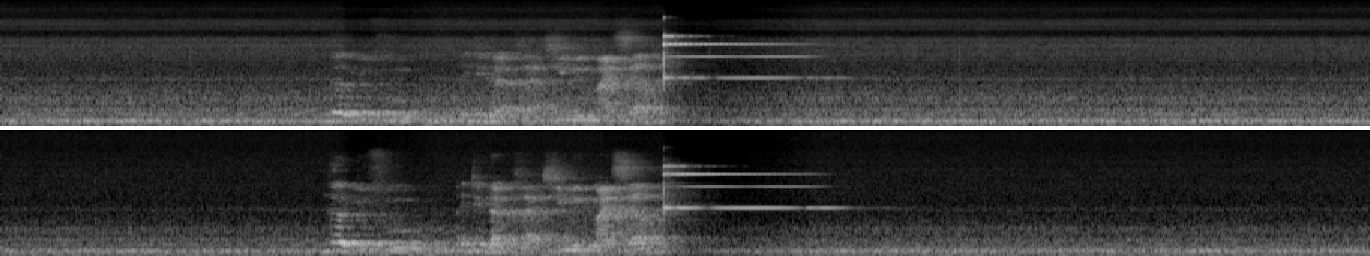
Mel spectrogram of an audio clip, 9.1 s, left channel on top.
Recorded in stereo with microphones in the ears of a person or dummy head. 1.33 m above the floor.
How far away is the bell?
About 0.5 m.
